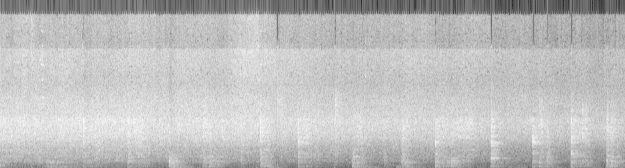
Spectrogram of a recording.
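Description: Potatoes with green chillies and turmeric sizzle and fry in a pan while a spoon stirs them, with a steady hiss under repeated scraping strokes and sharp clinks against the metal.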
